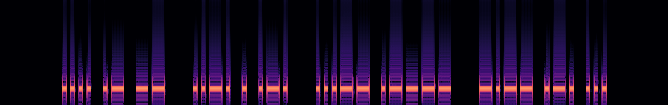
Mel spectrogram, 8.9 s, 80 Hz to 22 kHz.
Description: Morse code, heard as a keyed tone, about 22 wpm, 700 Hz. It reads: HAM FER 31 YRS
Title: Practice QSO - Exchange 3 - More Info - 22wpm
